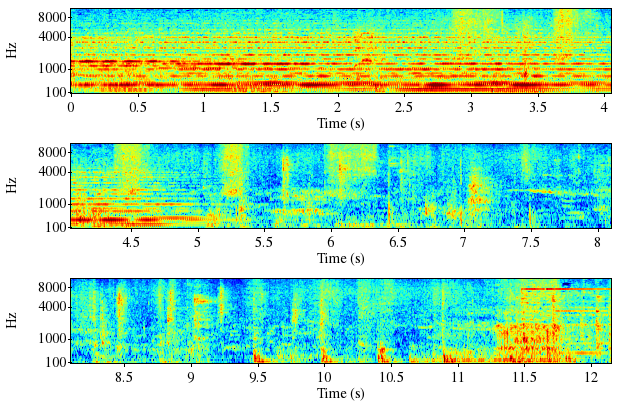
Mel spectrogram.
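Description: A horse whinnies loudly near the start, followed by hoof clops, shuffling and scattered movement noises.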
